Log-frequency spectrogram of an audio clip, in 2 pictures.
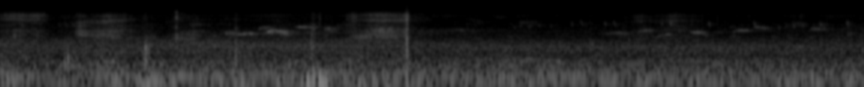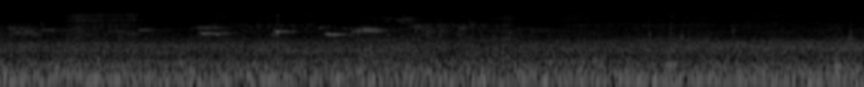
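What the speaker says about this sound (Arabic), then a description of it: "طول الطريق، صوت الطيور." Scattered bird calls and chirps sound faintly along a tree-lined road leading to Ulriksdal Palace near Stockholm, over a steady outdoor background with a few brief louder knocks near the start.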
